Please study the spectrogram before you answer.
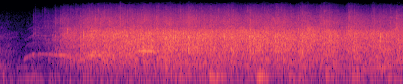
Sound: audience applauds

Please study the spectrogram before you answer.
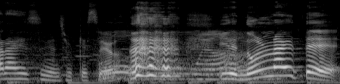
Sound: hahaha

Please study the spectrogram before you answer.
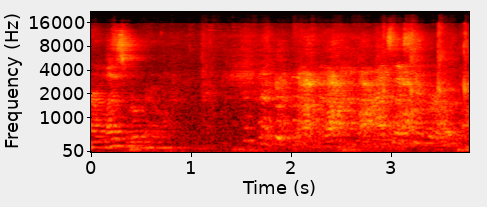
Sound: audience laughs

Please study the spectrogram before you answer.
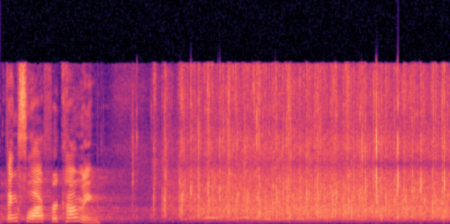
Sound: applause

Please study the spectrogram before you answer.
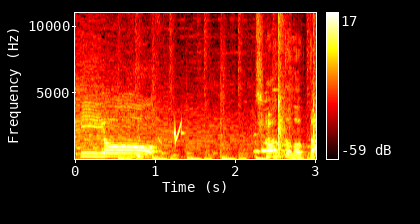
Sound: haha

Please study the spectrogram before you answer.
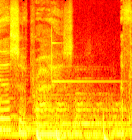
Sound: phone dings

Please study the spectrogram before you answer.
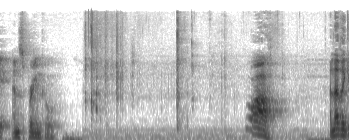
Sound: apple crunching

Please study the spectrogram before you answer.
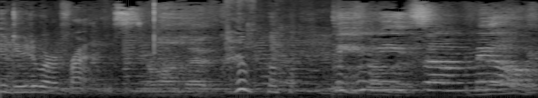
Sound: laughing

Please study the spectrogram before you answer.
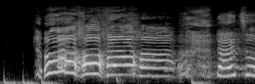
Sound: fake Laugh

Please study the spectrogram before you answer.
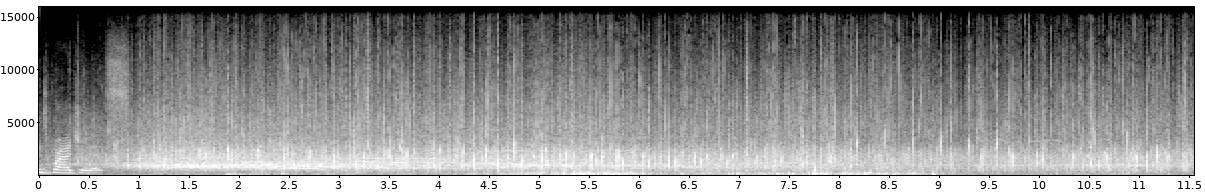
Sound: cheers and applause

